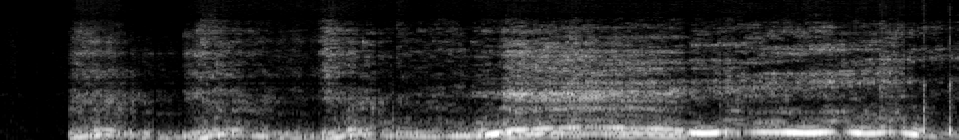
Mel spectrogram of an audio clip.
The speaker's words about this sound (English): That's a terrible race car sound that I tried to find. I didn't spend a lot of time on that, just like I didn't with the questions.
